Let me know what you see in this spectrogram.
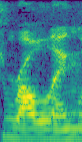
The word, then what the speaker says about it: Rowling: also, I just had to Google how to say her last name, and it's rolling like you're rolling a ball. – Roll, yeah. – And I was like, I'm never going to remember this. – Like a rolling stone.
